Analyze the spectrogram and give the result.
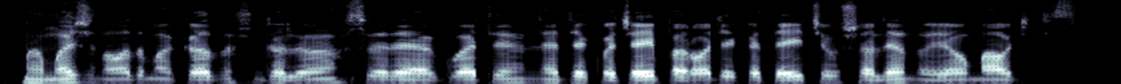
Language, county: Lithuanian, Alytus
